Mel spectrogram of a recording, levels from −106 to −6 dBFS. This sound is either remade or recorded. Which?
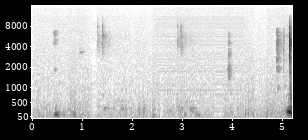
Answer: recorded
